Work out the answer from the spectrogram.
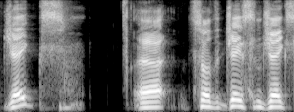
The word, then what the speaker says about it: Jacques: Rosie says Jacques pronounced Jake. Uh so the Jason Jakes. Yeah I thought it was Jacques at first too but it actually is pronounced Jake.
